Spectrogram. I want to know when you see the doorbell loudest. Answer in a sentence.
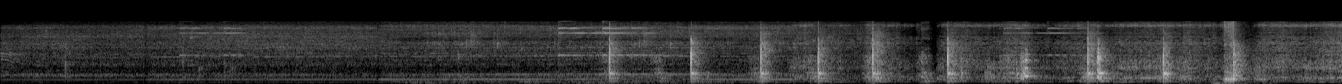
The volume of the doorbell peaks at 6 seconds.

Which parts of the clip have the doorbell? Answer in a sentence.
You can hear the doorbell from 1.8 to 2.5 s, from 5.5 to 6.7 s and from 10.0 to 10.8 s.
